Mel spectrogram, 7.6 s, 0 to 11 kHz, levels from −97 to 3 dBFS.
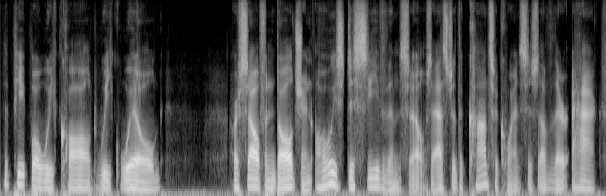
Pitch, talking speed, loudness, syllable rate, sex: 90 Hz, 150 wpm, -20 LUFS, 4.8 syllables/s, male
